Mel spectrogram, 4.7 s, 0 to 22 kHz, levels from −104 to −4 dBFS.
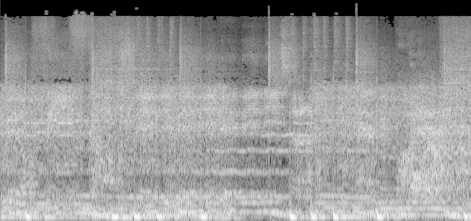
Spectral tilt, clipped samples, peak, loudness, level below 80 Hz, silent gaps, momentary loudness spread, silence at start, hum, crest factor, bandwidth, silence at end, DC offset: -3.5 dB/octave; under 0.1%; -2 dBFS; -13 LUFS; -22 dBFS; none; 3 LU; 0 s; none; 12 dB; 18 kHz; 0 s; under 0.1%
